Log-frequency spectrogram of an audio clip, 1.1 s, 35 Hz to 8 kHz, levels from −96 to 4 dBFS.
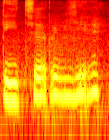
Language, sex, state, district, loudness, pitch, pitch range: Punjabi, female, Karnataka, Bangalore, -15 LUFS, 195 Hz, 180-210 Hz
